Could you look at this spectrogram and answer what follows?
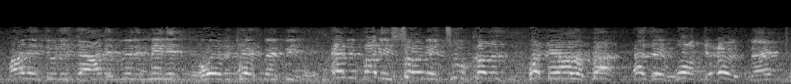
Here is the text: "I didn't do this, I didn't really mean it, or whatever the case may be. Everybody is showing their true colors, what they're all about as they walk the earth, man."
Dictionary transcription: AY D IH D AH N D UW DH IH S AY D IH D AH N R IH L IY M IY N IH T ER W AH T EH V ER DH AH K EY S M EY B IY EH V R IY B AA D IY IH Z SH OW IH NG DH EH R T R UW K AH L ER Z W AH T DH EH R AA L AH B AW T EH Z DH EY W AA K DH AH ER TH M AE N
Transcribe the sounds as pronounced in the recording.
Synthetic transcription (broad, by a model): AY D IH D N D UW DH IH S AY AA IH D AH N R IH L IY M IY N IH T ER W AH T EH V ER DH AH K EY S M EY B IY EH V R IY B AA D IY IH Z SH OW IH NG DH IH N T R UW K AH L ER Z W AH T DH EH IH AA L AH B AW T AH Z DH EY W AA K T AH ER TH M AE N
